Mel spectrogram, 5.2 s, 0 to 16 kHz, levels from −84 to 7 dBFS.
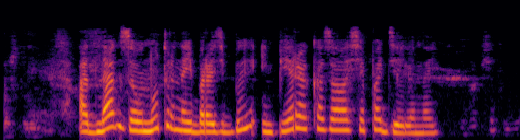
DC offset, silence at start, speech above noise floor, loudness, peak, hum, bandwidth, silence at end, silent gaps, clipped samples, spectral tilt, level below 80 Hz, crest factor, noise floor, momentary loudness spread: under 0.1%; 0.3 s; 34 dB; -18 LUFS; -2 dBFS; none; 7.6 kHz; 0.65 s; none; under 0.1%; -5.5 dB/octave; -62 dBFS; 16 dB; -52 dBFS; 8 LU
